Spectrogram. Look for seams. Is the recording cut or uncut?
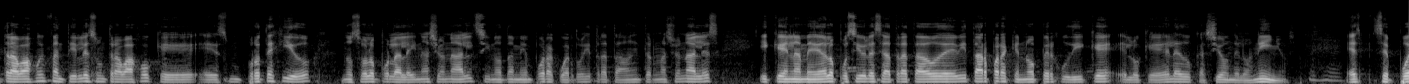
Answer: cut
